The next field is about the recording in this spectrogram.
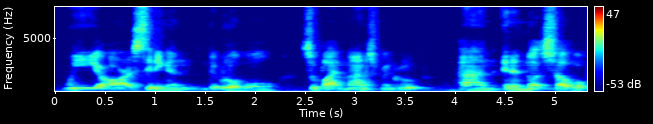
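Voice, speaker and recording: A man with a Spanish accent at a fairly quick pace. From Cuba. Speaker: corporate diversity director. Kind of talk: podcast interview. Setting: convention venue.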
